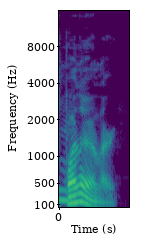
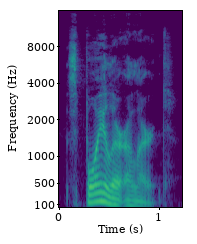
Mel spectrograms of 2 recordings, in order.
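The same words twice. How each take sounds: First: It is said at a faster pace. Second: It is said at a slower pace.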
